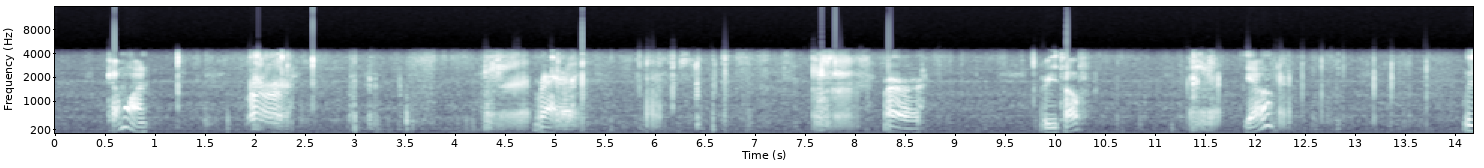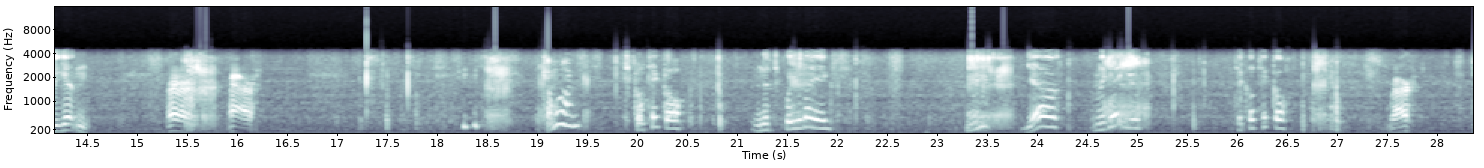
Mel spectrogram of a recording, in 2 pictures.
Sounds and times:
Speech: 0.5 - 1.0, 9.8 - 10.4, 11.9 - 12.3, 19.1 - 20.5, 21.2 - 22.0, 23.3 - 25.2, 26.0 - 26.6, 27.5 - 27.8.

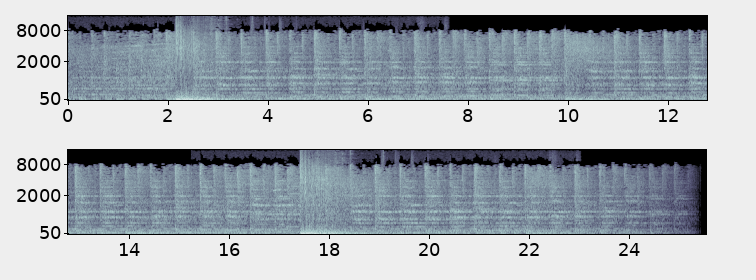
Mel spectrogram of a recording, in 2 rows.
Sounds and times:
Music: 0.0 - 25.4
Explosion: 2.2 - 4.6, 17.4 - 20.0.

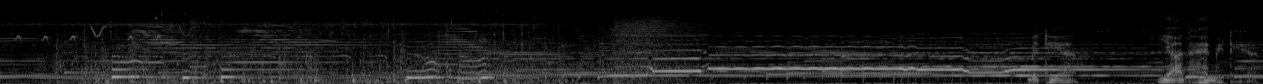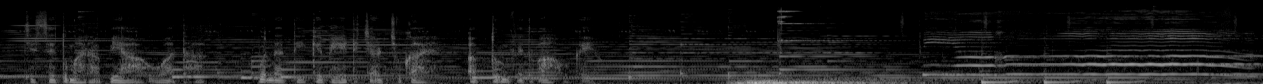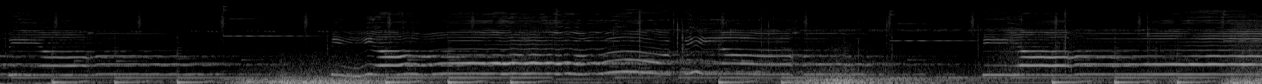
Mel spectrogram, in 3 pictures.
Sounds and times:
Music: 0.0 - 37.8.

